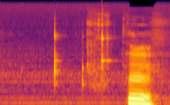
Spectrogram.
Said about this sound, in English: And so I need a sip of kombucha and then we'll come back to this.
